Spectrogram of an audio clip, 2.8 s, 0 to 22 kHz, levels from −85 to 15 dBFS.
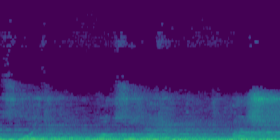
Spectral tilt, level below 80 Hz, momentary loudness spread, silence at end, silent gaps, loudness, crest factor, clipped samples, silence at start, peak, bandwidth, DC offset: -6.5 dB/octave; -46 dBFS; 3 LU; 0 s; none; -24 LUFS; 12 dB; under 0.1%; 0 s; -10 dBFS; 16 kHz; under 0.1%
